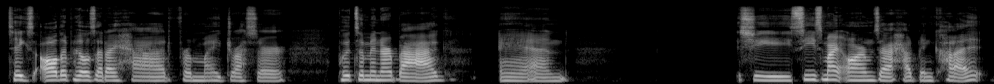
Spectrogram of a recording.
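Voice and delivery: usual speaking voice

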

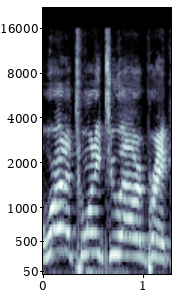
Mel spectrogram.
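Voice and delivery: shouting. Real, not acted. Shouted sign-off.

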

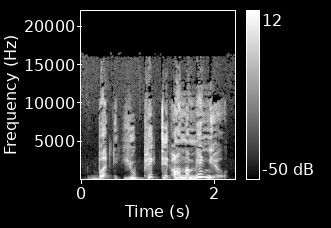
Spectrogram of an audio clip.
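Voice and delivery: put-on high-pitched, startled protest in an everyday accent; accent dropped. A narrator's reading. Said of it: "you drop your accent".

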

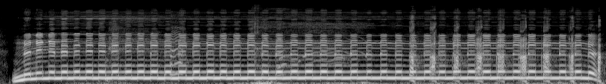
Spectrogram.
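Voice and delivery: scolding the dog with a watch in its mouth, frantic; mock frantic no's. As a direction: stop the dog in a rush of no's. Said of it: "and I was like".

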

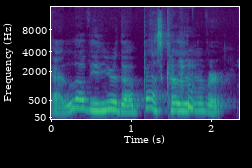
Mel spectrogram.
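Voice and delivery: high, gushing thanks with a laugh; overjoyed cousin. Retold or imitated. Retelling a thrilled cousin thanking him, high and gushing. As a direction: squeal your thanks to the cousin who helped.

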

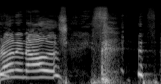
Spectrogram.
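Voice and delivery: high teasing copy of a Southern twang; imitating Amy's Texas accent, laughing; mock country accent. [name] teasing Amy, mimicking her Southern twang. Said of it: "I've never heard you have an accent like that".

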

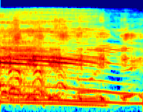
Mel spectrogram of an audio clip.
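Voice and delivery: high yelp of ay; high shouted ay. Real, not acted. Shouted cry in reply.

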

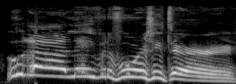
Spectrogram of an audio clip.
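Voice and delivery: high, loud festive hurrah; shouted cheer. A narrator's reading. First team interrupts to toast the chairman, shouting a cheer. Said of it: "schreeuwden de lui van het eerste".

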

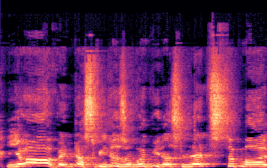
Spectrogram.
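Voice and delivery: high, whiny, grumbling "Ja, wenn das wieder so wird"; annoyed complaint. Retold or imitated. Colleague complaining about the last meeting, annoyed whine. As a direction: grumble with old resentment.

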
